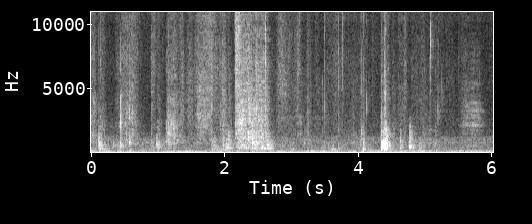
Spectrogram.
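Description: A sheet of cardstock being slid out from a stack of paper and handled, with a brief papery swish about two seconds in and a single light tap a couple of seconds later.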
